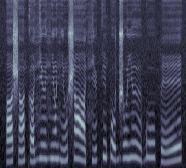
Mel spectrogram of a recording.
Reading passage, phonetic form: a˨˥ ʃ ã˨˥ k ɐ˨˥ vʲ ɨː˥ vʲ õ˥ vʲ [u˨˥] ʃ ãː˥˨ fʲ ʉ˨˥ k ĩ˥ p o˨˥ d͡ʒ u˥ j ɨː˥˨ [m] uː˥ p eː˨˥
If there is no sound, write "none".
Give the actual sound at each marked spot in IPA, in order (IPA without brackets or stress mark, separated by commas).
ũ˨˥, ɓ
